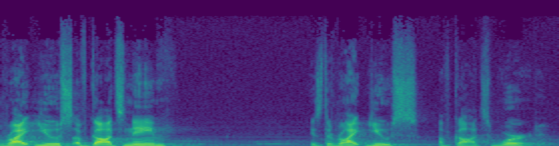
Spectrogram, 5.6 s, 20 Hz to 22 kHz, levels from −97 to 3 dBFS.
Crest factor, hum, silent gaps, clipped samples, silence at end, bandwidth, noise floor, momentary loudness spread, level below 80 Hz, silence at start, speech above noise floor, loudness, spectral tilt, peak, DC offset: 22 dB; none; none; under 0.1%; 0.2 s; 17 kHz; -60 dBFS; 17 LU; -66 dBFS; 0 s; 37 dB; -24 LUFS; -5 dB/octave; -4 dBFS; under 0.1%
